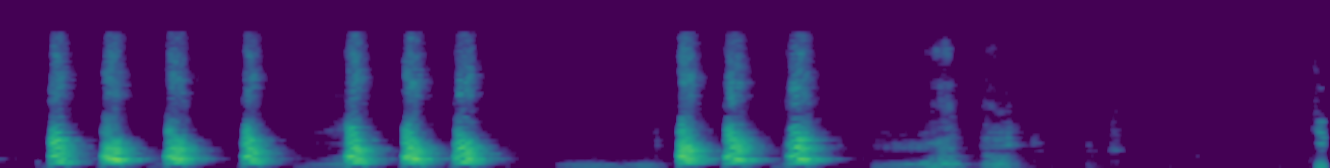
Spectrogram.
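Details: Young West Highland White Terrier playing, barking in two quick bursts of high, snappy yaps, several per second, separated by a short pause with a faint low voice, then a few scratchier trailing yips.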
